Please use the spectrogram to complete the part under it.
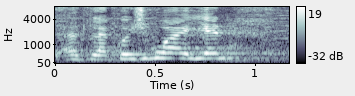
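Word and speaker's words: Atlacuihuayan: que quiere decir Atlacuishguayan, que no pudieron pronunciar los españoles y por eso se dice Tacubaya pero el término correcto es Atlacuishwayan, lugar donde se recoge o donde abunda el agua.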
